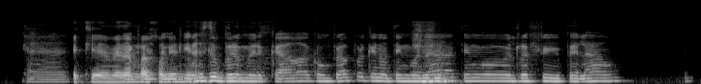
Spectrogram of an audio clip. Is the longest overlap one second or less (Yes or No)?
No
